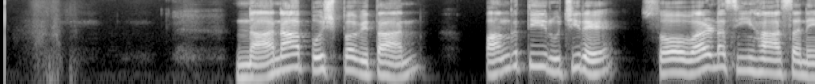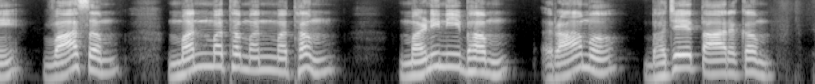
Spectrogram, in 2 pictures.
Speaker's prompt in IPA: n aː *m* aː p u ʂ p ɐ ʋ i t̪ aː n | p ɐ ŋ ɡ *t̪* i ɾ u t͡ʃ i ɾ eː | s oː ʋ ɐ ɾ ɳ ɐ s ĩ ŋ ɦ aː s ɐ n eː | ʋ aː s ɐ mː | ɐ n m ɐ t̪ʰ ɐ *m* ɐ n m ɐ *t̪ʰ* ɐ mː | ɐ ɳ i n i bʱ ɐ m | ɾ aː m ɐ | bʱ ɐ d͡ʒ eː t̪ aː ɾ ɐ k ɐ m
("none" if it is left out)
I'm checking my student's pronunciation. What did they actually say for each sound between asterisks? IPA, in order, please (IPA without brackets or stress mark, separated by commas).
n, t̪, m, t̪ʰ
